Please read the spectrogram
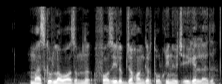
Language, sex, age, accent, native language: Uzbek, male, 25-34, Farg'ona, Uzbek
